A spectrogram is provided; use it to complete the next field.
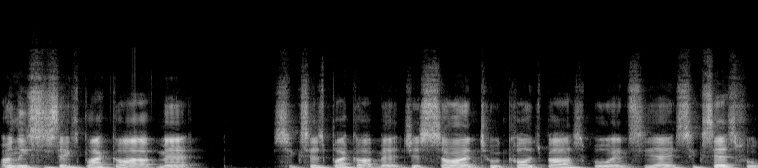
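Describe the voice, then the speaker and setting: With an Australian accent, a man of medium pitch speaks at a fairly quick pace with fairly even intonation. His tone is bright and sharp on a very clean recording with a silent background. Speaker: livestreamer reading chat, MMA fan. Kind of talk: casual livestream chat. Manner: casual, rambling.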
